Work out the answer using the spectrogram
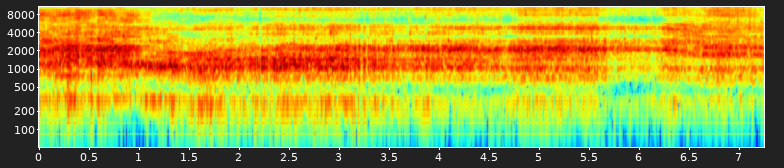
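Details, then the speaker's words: Dollar Tree Bluetooth speaker after being submerged: playback is muddy, rough and buzzy with water sloshing inside the enclosure; water likely got into the control circuitry too. "This thing's not Oh gosh, it's not happy. And uh you can hear the water slashing around inside of it."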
